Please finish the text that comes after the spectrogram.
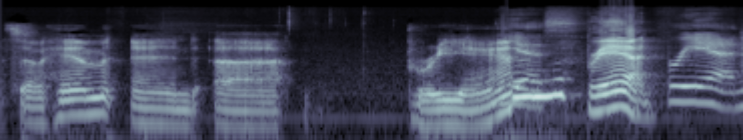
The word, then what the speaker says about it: Brienne: Brienne. Not Brian.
